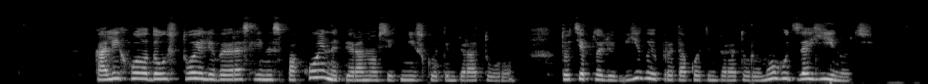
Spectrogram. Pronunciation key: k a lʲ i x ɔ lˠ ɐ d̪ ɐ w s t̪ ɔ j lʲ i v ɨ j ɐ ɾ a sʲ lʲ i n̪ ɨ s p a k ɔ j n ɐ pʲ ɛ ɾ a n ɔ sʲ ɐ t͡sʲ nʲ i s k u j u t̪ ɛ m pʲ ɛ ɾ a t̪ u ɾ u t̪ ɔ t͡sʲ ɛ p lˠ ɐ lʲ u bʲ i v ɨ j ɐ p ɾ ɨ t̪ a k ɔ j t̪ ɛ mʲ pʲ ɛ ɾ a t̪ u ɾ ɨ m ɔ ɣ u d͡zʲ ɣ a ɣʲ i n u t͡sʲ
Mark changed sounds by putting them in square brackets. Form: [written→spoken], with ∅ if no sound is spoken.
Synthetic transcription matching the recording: k a lʲ i x ɔ lˠ ɐ d̪ ɐ w s t̪ ɔ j lʲ i v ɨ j ɐ ɾ a sʲ lʲ i n̪ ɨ s p a k ɔ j n ɐ pʲ ɛ ɾ a n ɔ sʲ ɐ t͡sʲ nʲ i s k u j u t̪ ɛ m pʲ ɛ ɾ a t̪ u ɾ u t̪ ɔ t͡sʲ ɛ p lˠ ɐ lʲ u bʲ i v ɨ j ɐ p ɾ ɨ t̪ a k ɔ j t̪ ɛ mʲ pʲ ɛ ɾ a t̪ u ɾ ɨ m ɔ ɣ u d͡zʲ [ɣ→z] a ɣʲ i n u t͡sʲ

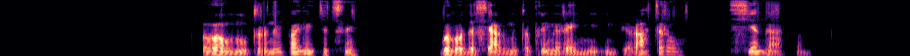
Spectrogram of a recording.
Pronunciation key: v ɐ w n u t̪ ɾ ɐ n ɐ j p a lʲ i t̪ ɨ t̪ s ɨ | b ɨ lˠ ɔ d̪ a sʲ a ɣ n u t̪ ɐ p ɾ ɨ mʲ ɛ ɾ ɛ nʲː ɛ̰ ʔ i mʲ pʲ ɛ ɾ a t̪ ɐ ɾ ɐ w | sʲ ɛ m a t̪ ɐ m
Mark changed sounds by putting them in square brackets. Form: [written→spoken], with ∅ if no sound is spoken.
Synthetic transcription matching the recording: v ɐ w n u t̪ ɾ ɐ n ɐ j p a lʲ i t̪ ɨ t̪ s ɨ | b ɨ lˠ ɔ d̪ a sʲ a ɣ n u t̪ ɐ p ɾ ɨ mʲ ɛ ɾ ɛ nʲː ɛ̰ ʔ i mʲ pʲ ɛ ɾ a t̪ ɐ ɾ ɐ w | sʲ ɛ [m→n] a t̪ ɐ m

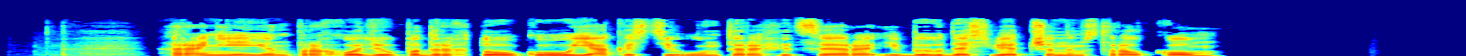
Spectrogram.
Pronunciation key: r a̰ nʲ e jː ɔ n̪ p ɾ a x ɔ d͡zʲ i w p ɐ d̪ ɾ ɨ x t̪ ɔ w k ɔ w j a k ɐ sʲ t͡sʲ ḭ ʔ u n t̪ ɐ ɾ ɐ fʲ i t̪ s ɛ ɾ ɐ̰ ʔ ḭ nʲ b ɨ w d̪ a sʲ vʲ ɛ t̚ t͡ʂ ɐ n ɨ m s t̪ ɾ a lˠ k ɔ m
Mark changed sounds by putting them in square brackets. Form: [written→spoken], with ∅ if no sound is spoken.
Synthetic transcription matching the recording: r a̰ nʲ e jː ɔ n̪ p ɾ a x ɔ d͡zʲ i w p ɐ d̪ ɾ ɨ x t̪ ɔ w k [ɔ→u] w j a k ɐ sʲ t͡sʲ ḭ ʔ u n t̪ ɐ ɾ ɐ fʲ i t̪ s ɛ ɾ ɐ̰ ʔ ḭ [nʲ→∅] b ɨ w d̪ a sʲ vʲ ɛ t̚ t͡ʂ ɐ n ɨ m s t̪ ɾ a lˠ k ɔ m

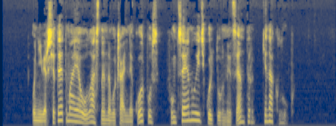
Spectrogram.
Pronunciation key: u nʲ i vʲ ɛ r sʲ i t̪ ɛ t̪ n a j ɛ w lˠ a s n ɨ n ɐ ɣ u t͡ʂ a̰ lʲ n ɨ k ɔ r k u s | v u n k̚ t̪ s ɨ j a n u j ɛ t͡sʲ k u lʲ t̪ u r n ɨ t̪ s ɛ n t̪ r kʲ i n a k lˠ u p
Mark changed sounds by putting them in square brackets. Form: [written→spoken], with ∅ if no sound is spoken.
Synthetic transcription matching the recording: u nʲ i vʲ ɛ r sʲ i t̪ ɛ t̪ [n→m] a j ɛ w lˠ a s n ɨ n ɐ [ɣ→v] u t͡ʂ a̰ lʲ n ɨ k ɔ r [k→p] u s | [v→f] u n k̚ t̪ s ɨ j a n u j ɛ t͡sʲ k u lʲ t̪ u r n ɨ t̪ s ɛ n t̪ r kʲ i n a k lˠ u p

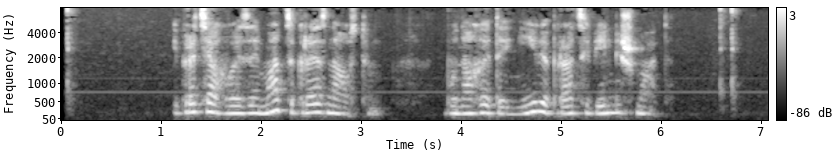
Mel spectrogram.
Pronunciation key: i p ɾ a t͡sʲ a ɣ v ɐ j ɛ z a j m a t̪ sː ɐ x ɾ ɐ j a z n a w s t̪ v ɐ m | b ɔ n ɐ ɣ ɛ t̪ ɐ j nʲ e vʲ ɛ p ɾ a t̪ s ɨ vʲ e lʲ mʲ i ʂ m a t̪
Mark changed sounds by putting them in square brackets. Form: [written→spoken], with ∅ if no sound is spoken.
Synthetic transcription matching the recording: i p ɾ a t͡sʲ a ɣ v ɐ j ɛ z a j m a t̪ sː ɐ [x→k] ɾ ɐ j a z n a w s t̪ v ɐ m | b ɔ n ɐ ɣ ɛ t̪ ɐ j nʲ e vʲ ɛ p ɾ a t̪ s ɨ vʲ e lʲ mʲ i ʂ m a t̪

